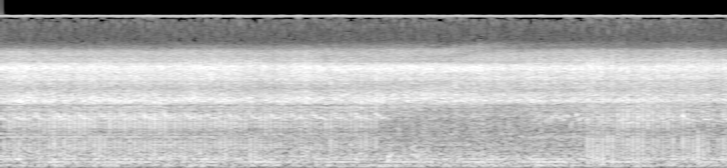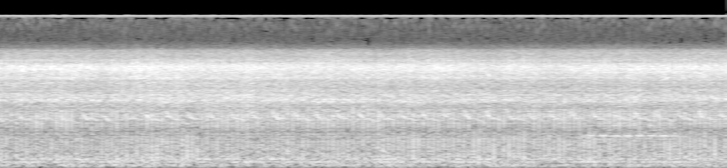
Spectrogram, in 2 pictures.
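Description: Steady hiss with rapid crackling pulses, about four per second, throughout: an Er:YAG dental laser removing tooth material and old fillings.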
